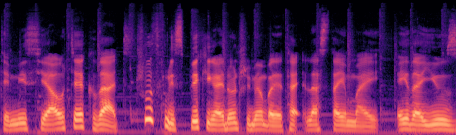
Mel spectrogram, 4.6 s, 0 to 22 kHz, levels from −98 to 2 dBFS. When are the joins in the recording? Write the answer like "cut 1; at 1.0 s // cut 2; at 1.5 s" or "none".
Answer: cut 1; at 1.3 s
